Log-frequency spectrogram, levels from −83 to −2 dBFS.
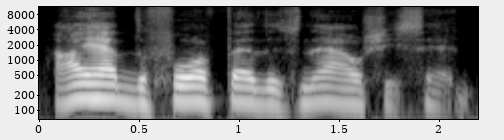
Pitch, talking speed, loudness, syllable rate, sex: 140 Hz, 220 wpm, -18 LUFS, 4.5 syllables/s, male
